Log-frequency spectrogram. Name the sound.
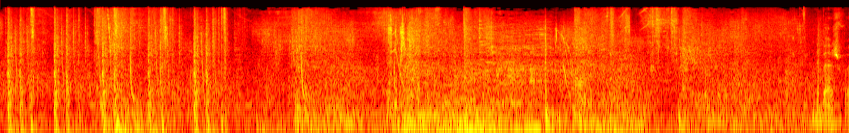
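gunfire from a friend shooting in Mass Effect Andromeda video game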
